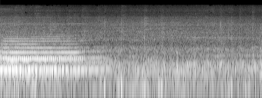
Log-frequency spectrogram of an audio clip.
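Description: Eastern Railway three-phase Medha EMU passing, its horn sounding once for about two seconds at the start over the rumble and clatter of the coaches rolling by on the rails.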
